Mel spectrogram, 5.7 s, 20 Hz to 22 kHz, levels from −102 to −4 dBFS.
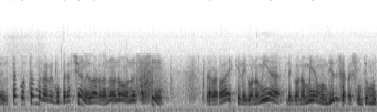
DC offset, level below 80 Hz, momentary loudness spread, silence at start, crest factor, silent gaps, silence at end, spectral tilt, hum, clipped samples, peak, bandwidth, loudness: under 0.1%; -60 dBFS; 4 LU; 0 s; 16 dB; none; 0 s; -8.5 dB/octave; none; under 0.1%; -10 dBFS; 3.7 kHz; -26 LUFS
